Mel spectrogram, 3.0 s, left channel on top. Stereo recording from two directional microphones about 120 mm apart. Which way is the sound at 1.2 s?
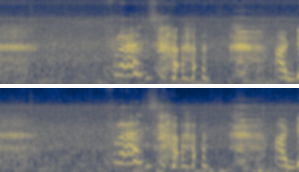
40° right (ahead or behind).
